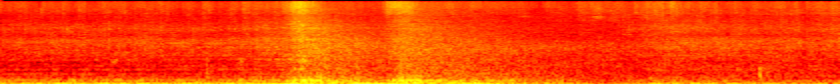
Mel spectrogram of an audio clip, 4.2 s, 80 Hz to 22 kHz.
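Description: A 1963 Chevrolet Nova engine idles nearby with a deep, steady rumble, rising briefly as it revs a little, no voices.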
